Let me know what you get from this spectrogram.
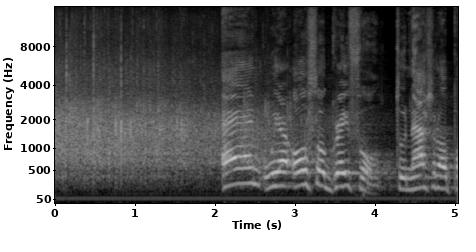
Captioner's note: applause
